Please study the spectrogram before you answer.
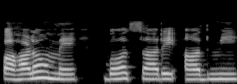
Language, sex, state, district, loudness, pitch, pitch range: Hindi, female, Bihar, Saran, -16 LUFS, 245 Hz, 240-260 Hz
